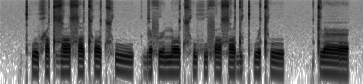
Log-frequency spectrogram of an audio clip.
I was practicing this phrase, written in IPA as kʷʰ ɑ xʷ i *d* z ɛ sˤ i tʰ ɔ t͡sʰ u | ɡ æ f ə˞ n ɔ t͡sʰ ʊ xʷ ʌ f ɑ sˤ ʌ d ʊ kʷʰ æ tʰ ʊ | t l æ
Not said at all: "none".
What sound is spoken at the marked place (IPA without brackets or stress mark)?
tˤ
